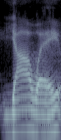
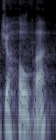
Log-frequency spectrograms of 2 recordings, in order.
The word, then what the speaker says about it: Yahweh: the Lord who heals you it's the name Yahweh or some people pronounce it Jehovah Rafa Yahweh or Jehovah meaning the Lord Rafa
